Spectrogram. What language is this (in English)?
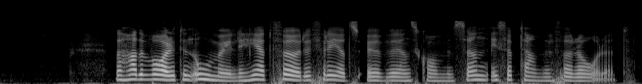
Swedish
